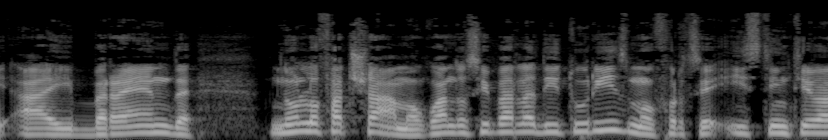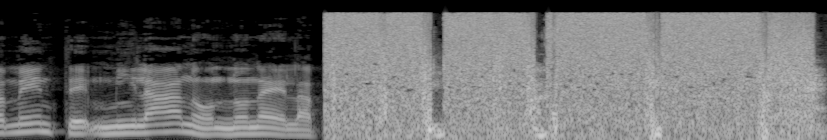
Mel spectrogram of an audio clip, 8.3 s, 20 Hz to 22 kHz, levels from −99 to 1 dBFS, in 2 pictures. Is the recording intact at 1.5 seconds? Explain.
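Yes, at 1.5 seconds the speech plays through cleanly with no dropout, click, distortion or other fault.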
